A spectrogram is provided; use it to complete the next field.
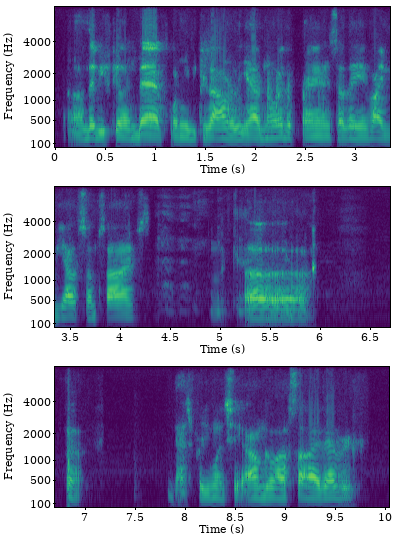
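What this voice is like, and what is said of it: Depressed, downcast delivery. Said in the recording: “why you sound so depressed”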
